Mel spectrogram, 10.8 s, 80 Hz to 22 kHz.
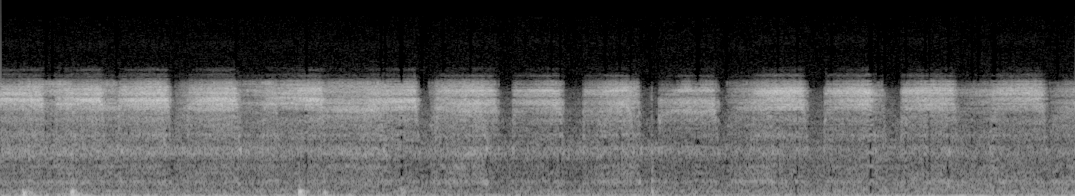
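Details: Early-morning owl sounds, March 26, 2016, 5:50–5:51 AM, with a gopher and a mouse delivered as prey; repeated noisy hissing screeches, short breathy bursts around every three-quarters of a second, continuing throughout.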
